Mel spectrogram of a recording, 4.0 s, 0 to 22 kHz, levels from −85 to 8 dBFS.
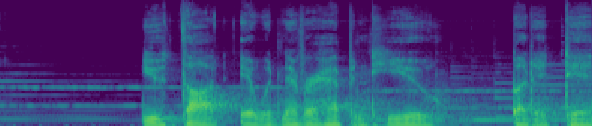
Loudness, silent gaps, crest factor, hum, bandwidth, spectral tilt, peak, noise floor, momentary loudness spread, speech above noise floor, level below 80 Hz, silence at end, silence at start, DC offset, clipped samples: -21 LUFS; none; 20 dB; none; 18 kHz; -6.5 dB/octave; 0 dBFS; -46 dBFS; 11 LU; 27 dB; -28 dBFS; 0 s; 0 s; under 0.1%; under 0.1%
